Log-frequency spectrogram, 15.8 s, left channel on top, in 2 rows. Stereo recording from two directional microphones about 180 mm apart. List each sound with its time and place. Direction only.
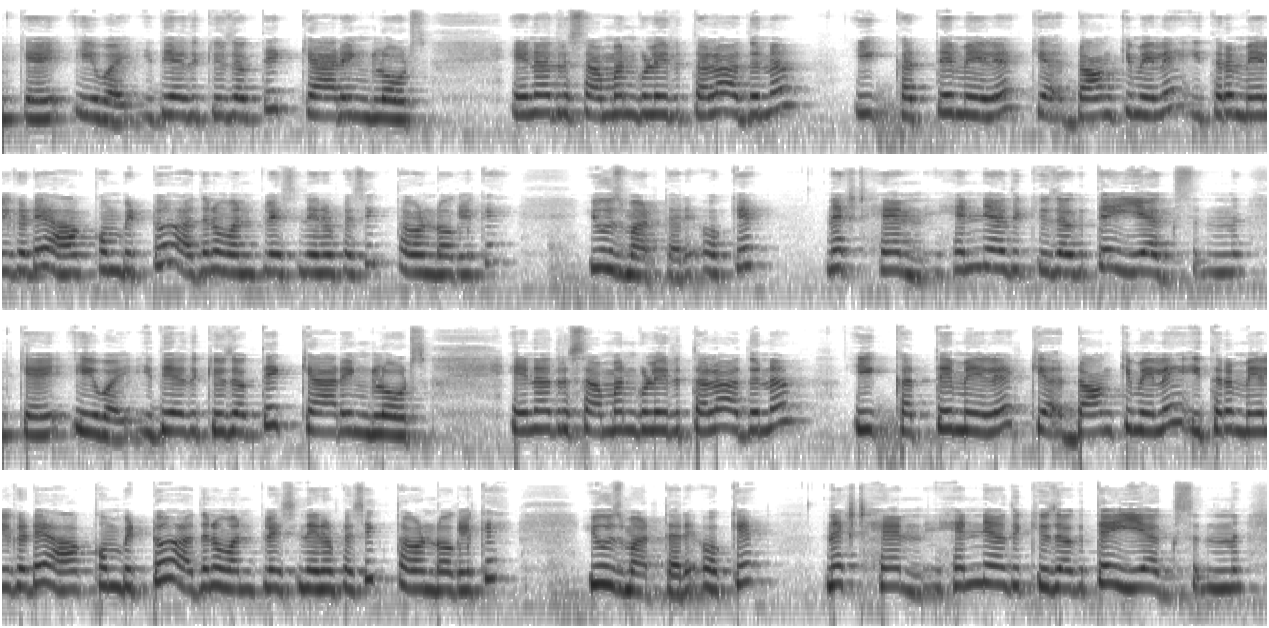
0.1 s a woman's voice: 35° right (ahead or behind)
